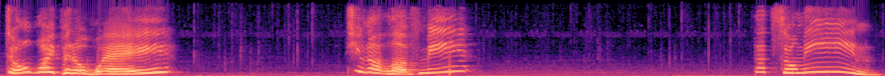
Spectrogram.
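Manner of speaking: high, whiny fake hurt pleading; mock heartbroken. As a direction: ham up being unloved and wounded. Mock hurt begging for love.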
